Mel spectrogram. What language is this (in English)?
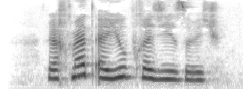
Bashkir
